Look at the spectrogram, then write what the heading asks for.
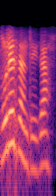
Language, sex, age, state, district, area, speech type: Kannada, female, 18-30, Karnataka, Uttara Kannada, rural, conversation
